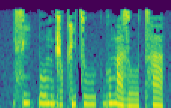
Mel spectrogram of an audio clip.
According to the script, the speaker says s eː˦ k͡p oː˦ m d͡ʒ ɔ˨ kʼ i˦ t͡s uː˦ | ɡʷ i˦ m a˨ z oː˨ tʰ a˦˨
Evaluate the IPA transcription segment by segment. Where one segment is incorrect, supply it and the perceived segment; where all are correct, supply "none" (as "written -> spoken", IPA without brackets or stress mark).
eː˦ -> iː˦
